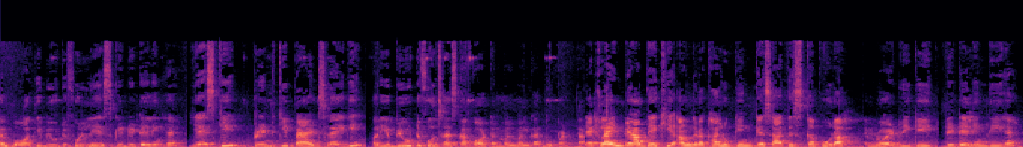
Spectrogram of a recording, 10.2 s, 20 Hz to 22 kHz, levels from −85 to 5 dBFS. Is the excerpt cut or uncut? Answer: cut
